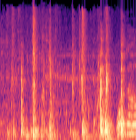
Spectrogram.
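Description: Indistinct voices with a few short knocks and scuffs of people moving about.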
